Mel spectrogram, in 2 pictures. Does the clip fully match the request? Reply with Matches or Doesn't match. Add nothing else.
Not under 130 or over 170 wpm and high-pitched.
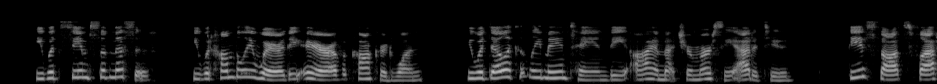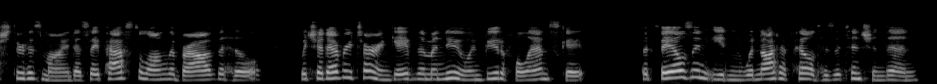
Doesn't match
